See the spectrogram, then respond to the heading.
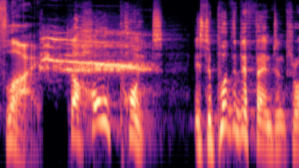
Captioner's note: eagle cries out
